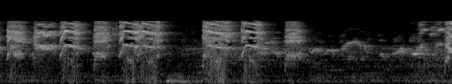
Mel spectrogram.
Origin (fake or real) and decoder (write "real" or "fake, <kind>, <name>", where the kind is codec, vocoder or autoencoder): real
